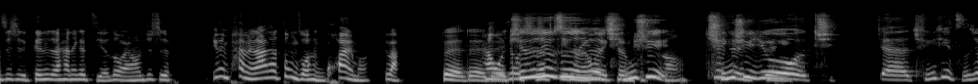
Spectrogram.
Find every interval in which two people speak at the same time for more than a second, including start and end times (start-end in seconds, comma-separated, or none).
4.8-7.9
